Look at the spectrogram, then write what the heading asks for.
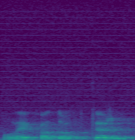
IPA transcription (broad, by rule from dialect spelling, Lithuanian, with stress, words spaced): ˈlˠɐɪkoː ˈdɐʊk ˈtʊrʲɪ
